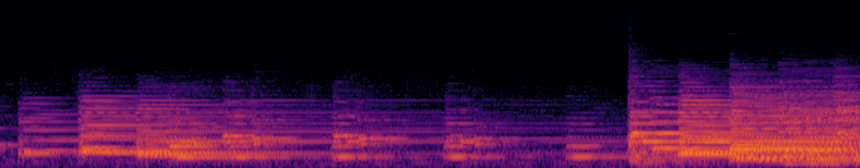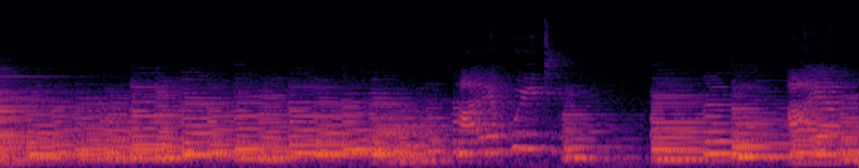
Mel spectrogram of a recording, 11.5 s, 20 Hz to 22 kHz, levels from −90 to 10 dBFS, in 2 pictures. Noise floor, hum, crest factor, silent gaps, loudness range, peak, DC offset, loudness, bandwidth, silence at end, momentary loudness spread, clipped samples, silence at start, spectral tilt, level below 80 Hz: -51 dBFS; none; 18 dB; none; 7 LU; -12 dBFS; under 0.1%; -29 LUFS; 6.2 kHz; 0 s; 16 LU; under 0.1%; 0 s; -9 dB/octave; -66 dBFS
